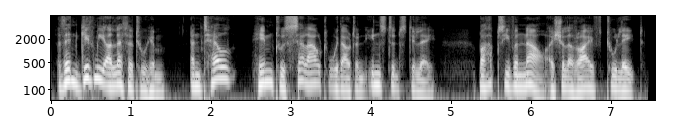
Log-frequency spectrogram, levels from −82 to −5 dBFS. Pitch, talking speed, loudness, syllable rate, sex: 115 Hz, 200 wpm, -20 LUFS, 5.3 syllables/s, male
